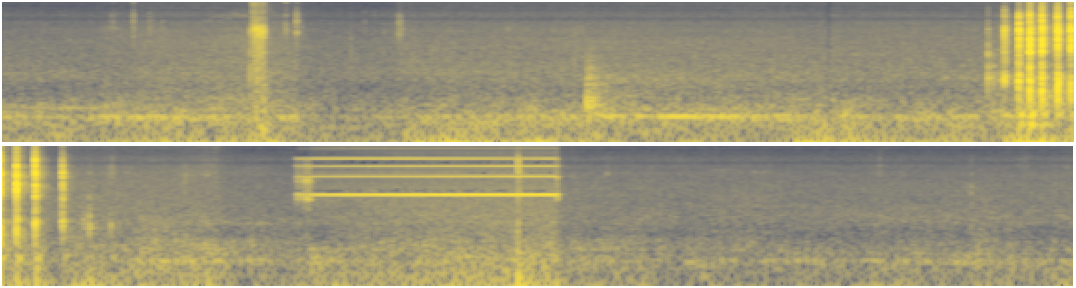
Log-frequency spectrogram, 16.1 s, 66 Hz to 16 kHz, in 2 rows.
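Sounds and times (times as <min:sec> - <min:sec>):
continuity buzzer beep: 0:10.3 - 0:12.2.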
